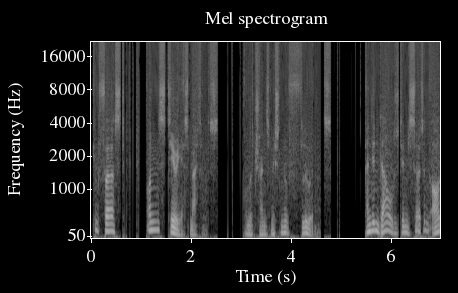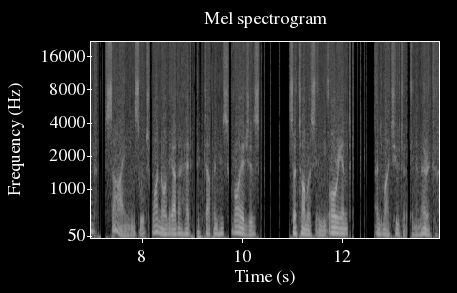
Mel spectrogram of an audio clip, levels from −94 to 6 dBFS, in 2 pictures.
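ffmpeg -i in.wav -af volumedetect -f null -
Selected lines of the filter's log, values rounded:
mean_volume: -33.3 dB
max_volume: -14.2 dB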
